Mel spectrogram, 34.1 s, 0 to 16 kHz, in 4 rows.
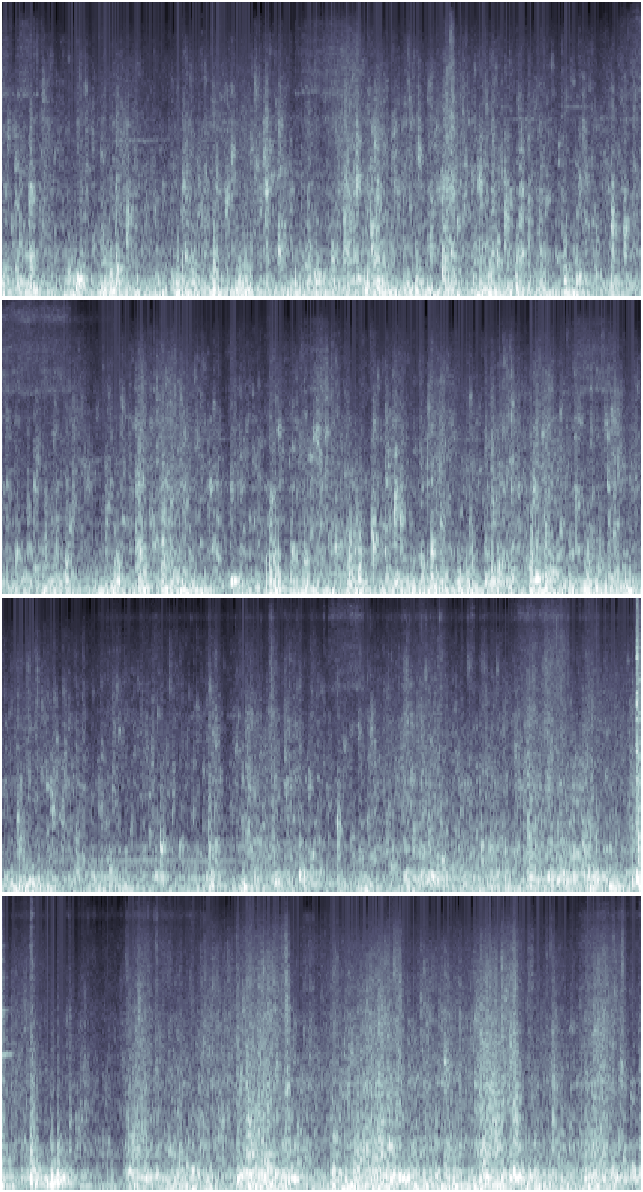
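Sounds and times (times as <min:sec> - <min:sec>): low rumble: 0:00.0 - 0:33.5
boat knocks and rattles: 0:00.0 - 0:34.0
wind buffeting microphone: 0:00.0 - 0:34.0.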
